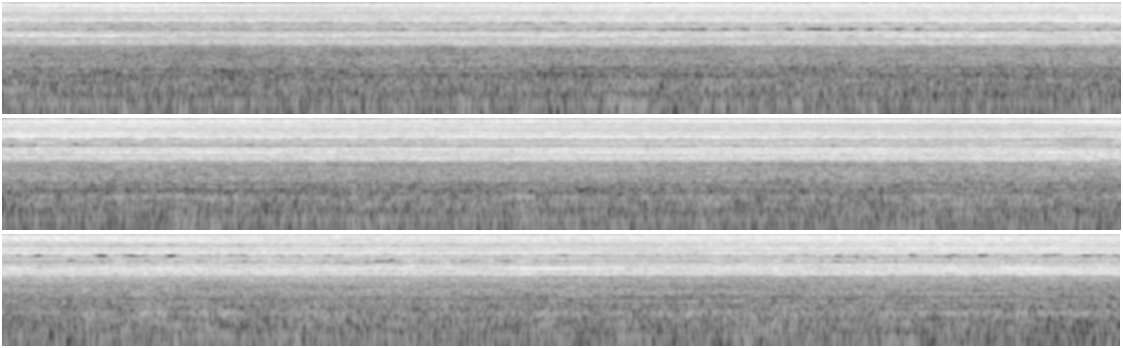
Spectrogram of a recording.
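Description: A jet engine whines steadily and grows louder as a small plane taxis closer.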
